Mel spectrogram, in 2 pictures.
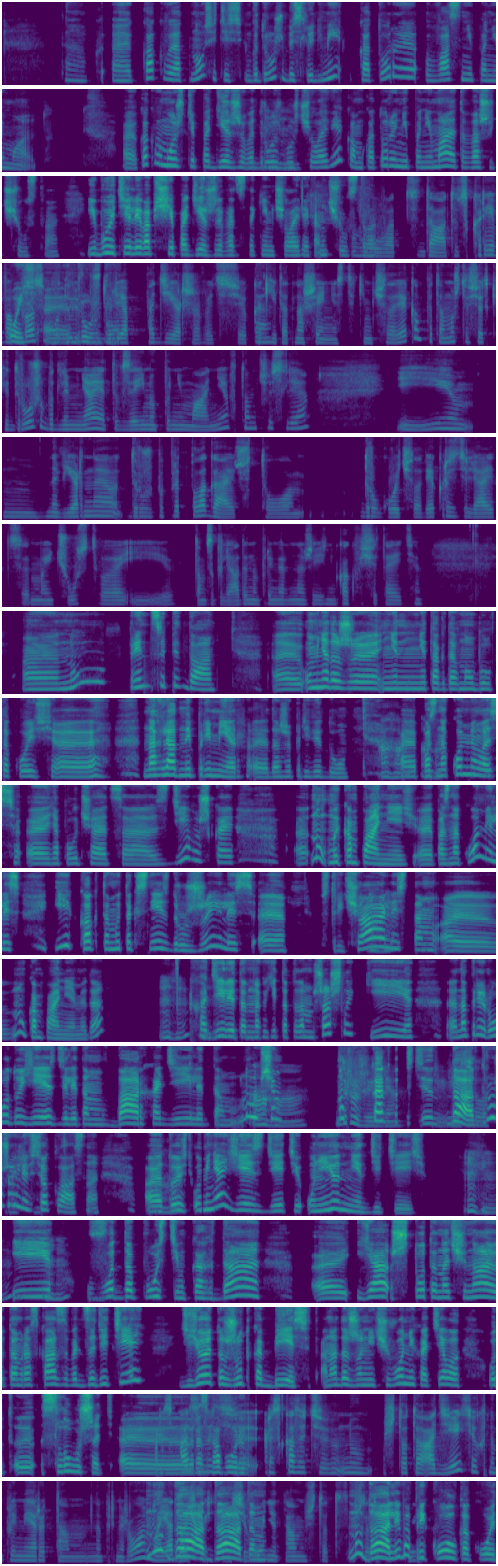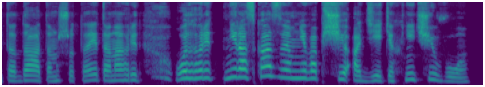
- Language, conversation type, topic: Russian, unstructured, Как вы относитесь к дружбе с людьми, которые вас не понимают?
- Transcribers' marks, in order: tapping; chuckle; "что-то" said as "шо-то"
